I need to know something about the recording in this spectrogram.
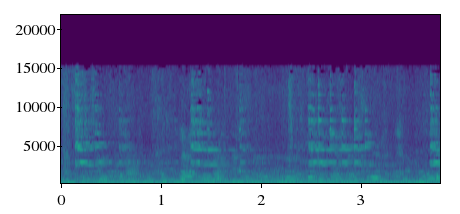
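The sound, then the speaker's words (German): A bright, metallic bell at a Christmas market keeps ringing in steady, sustained tones, announcing a passing tram, over a dense crowd babble and a low continuous hum, loud and unbroken for the whole few seconds. “Das ist der Glockenspieler zum Weihnachtsmarkt, der ankündigt, dass eine Straßenbahn vorbeifährt.”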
